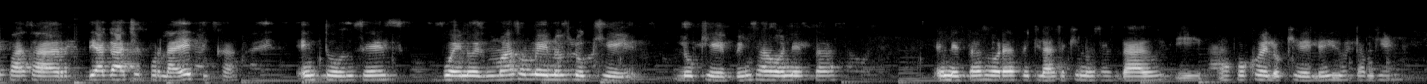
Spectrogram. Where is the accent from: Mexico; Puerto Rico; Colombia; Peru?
Colombia; como colombianos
